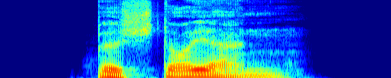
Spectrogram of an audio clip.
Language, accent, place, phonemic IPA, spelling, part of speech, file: German, Germany, Berlin, /bəˈʃtɔɪ̯ɐn/, besteuern, verb, De-besteuern.ogg
- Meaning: to tax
